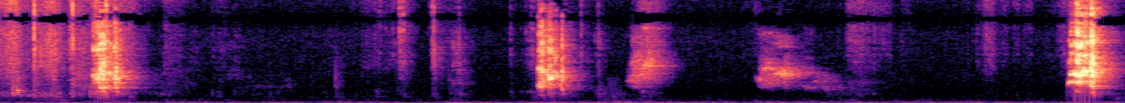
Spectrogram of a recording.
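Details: Pet green-cheeked conure in Aichi, Japan, crying for its budgie companions when no other birds are in sight: harsh, raspy screeches in scattered bursts.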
